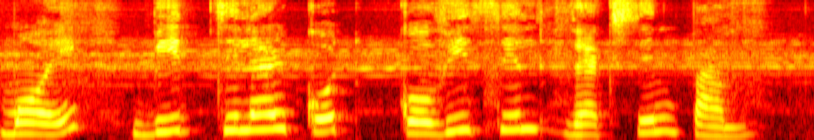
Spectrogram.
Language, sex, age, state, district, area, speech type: Assamese, female, 45-60, Assam, Dibrugarh, rural, read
